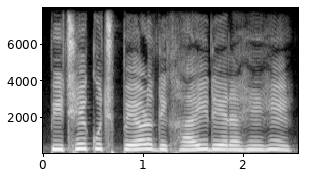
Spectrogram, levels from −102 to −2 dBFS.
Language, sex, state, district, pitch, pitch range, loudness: Hindi, female, Madhya Pradesh, Bhopal, 240 Hz, 230-250 Hz, -12 LUFS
